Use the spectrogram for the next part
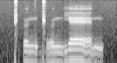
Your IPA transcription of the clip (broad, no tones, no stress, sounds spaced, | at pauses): ǁʰ ɵ n ɡ͡ǁ ɵ n j ɛ n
